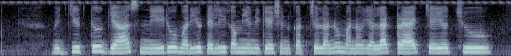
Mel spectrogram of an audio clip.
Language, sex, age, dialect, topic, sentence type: Telugu, female, 31-35, Telangana, banking, question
